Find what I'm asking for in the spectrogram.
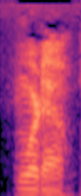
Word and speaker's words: Mordo: There was a really good panel in um, in that volume that I'm still reading, where uh, Baron Modo Mordo, I can't pronounce his freaking name. Mordo. He's thank you.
